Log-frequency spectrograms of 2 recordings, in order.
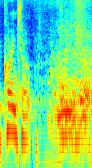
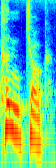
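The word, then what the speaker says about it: དཀོན་མཆོག: Say koinchok. This is like the only word in Tibetan where you have this thing called a diphthong where you say an oi sound, oi, like oi gavolt, right?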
